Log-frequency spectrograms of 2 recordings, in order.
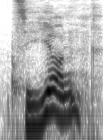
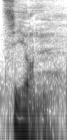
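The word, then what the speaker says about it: ציון: Y esto se puede transliterar de esta manera, Sion, pero con el tiempo, Sion, esta Y se pronuncia como una Y pero muy suave, esto acabó siendo Sion.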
